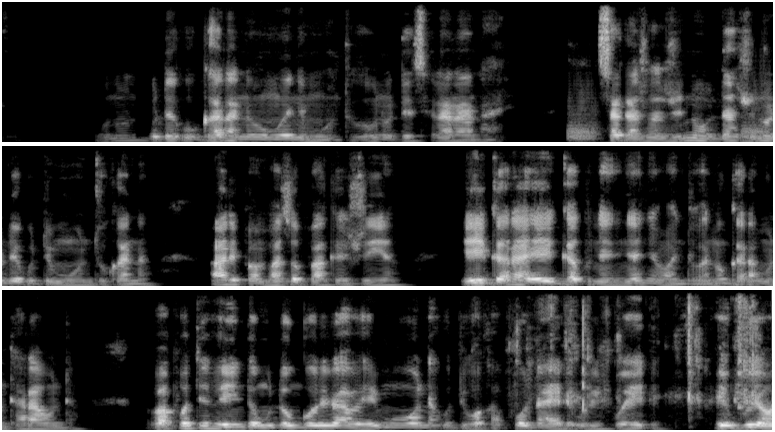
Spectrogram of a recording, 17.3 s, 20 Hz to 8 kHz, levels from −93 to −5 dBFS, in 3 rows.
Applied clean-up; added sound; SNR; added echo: neural mask model Resemble Enhance denoiser.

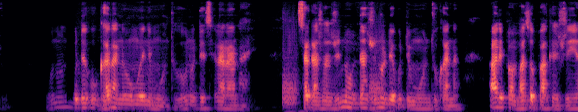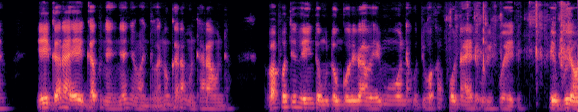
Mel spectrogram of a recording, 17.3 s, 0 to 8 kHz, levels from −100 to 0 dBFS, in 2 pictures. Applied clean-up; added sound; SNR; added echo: none; Fart; 18 dB; none.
